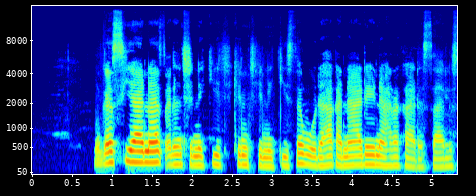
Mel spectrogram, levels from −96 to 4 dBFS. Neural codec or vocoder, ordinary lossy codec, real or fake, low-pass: none; none; real; 14.4 kHz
